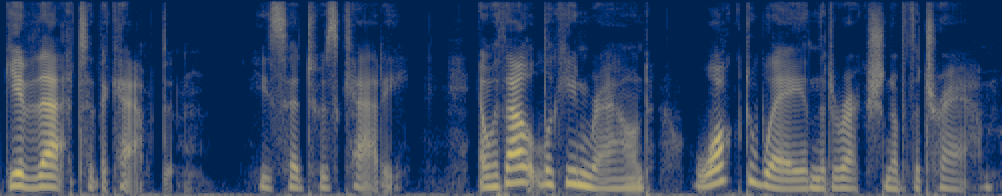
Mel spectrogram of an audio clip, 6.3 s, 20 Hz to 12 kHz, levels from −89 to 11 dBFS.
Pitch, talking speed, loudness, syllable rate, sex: 185 Hz, 210 wpm, -22 LUFS, 5.9 syllables/s, female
